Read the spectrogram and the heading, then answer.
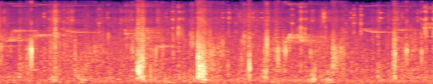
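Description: Footsteps along a back trail in Helltown, Ohio, a faint, irregular series of scuffing steps, with a few louder footfalls standing out.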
